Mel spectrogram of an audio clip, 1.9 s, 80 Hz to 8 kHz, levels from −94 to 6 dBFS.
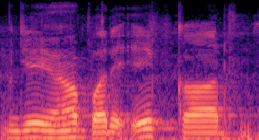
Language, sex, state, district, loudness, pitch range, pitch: Hindi, male, Uttar Pradesh, Shamli, -16 LUFS, 120-145 Hz, 125 Hz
